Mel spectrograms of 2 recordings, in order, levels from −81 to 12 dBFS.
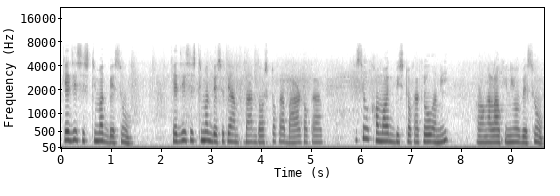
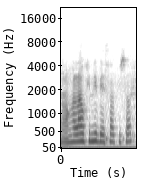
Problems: background sounds at intervals, background conversations at intervals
